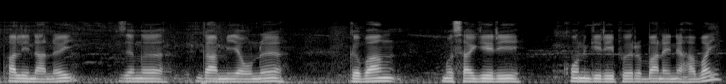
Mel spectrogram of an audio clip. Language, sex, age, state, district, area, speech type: Bodo, male, 60+, Assam, Baksa, urban, spontaneous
